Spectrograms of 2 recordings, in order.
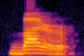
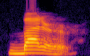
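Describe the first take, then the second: No difference in how they are said.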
